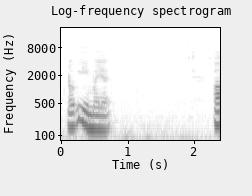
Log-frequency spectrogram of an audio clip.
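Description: A man's voice reading aloud in Sinhala: one short word, then a pause of near silence with a few faint clicks.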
